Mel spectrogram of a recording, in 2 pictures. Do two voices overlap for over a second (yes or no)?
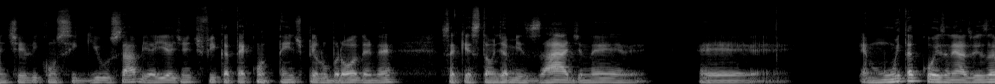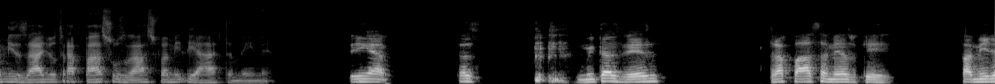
no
